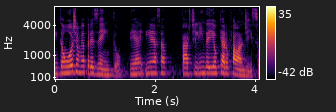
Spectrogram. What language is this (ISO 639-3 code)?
por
